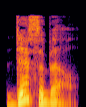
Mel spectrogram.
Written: decibel

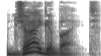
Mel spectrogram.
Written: gigabyte

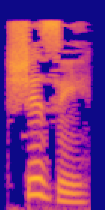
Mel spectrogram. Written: shysie

